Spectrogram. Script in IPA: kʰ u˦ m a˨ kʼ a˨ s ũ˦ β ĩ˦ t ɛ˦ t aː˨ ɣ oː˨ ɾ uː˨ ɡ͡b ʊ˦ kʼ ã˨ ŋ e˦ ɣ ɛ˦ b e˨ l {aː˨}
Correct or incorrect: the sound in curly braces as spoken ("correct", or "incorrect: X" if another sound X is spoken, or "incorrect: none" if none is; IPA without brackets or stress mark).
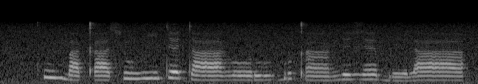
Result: incorrect: aː˦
